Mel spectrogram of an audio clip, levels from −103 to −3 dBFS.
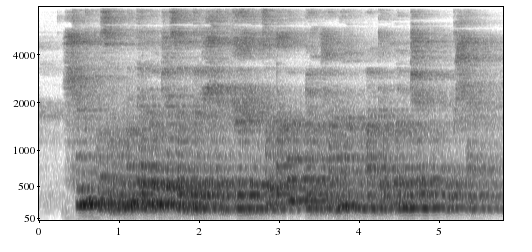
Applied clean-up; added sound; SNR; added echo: none; Bowed string instrument; 15 dB; reverberation time 2.1 s.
